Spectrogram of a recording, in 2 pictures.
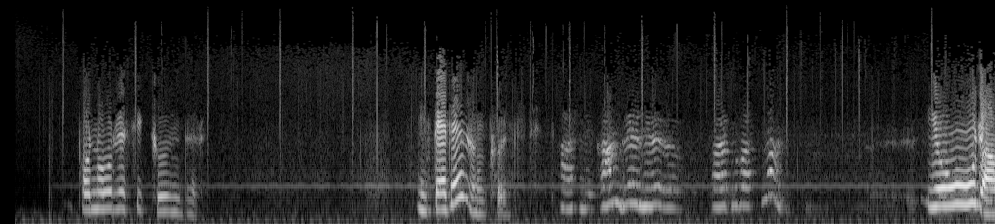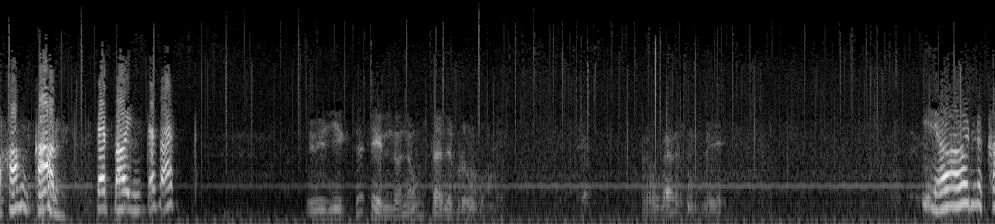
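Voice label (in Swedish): Hamrånge Gästrikland, dialekter; Folkminnen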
